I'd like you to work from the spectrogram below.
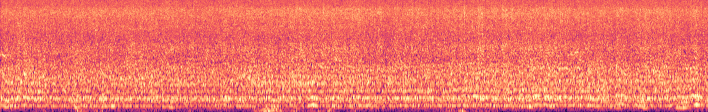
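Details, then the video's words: Bees buzzing steadily in a relaxing natural setting, a dense continuous drone with overlapping wingbeat hum, no pauses, a few low thumps near the middle. "bees therapy relaxing natural buzzing sound"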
